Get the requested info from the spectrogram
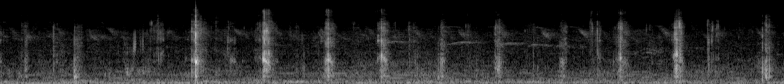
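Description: A person chewing a mouthful of fried rice close to the microphone, with sharp crunchy clicks and smacks about every half second to second, the loudest about two seconds in.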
